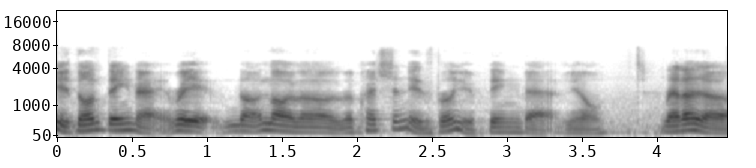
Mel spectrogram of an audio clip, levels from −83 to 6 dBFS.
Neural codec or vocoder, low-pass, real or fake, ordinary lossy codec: codec, 16 kHz, 1 kbps, FunCodec, trained on LibriTTS, 50 frames a second; none; fake; none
